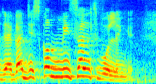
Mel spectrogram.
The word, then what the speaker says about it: micelles: देखिए और ऐसे एक स्ट्रक्चर का फॉर्मेशन हो जाएगा, ऐसे ही फॉर्मेशन हो के एक स्ट्रक्चर का फॉर्मेशन हो जाएगा जिसको मिसल्स बोलेंगे।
